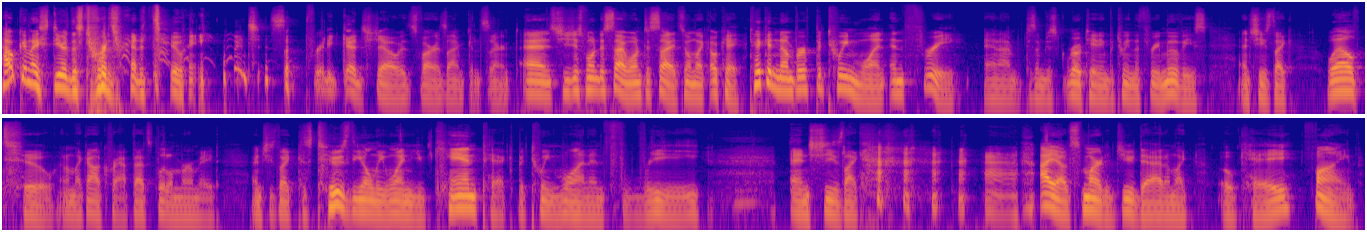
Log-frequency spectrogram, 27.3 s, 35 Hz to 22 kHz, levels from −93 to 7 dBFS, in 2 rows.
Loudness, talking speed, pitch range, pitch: -25 LUFS, 200 wpm, 85-120 Hz, 95 Hz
